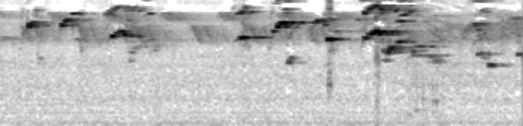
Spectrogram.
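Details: Birds singing at dawn in breeding season in a small park during the rainy season: scattered high, thin chirps and short twittering phrases overlapping one another, several quick notes per second, against a quiet background.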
